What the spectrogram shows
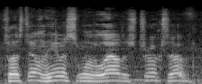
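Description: Gravelly middle-aged man, excited. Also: fairly high pitch, racing, crowd noise, poor audio. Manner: excited, keeps saying "oh my goodness". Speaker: fan and subscriber. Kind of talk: casual chat. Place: outdoors by a truck at a gas station.

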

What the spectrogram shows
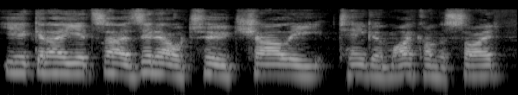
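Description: Easygoing mid-pitched New Zealand man. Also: fairly even intonation, measured pace, a little hiss or hum. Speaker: amateur radio builder and host. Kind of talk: casual hands-on hobby demonstration. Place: indoor home electronics workbench.

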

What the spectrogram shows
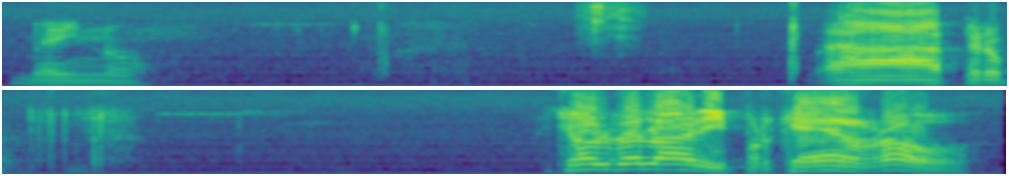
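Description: In a dry recording with game music behind him, a young Colombian gamer with a Paisa accent speaks slowly and animatedly at medium pitch. He curses, grumbles, shrieks, and laughs in mock panic while giving angry let's-play commentary on a horror game.

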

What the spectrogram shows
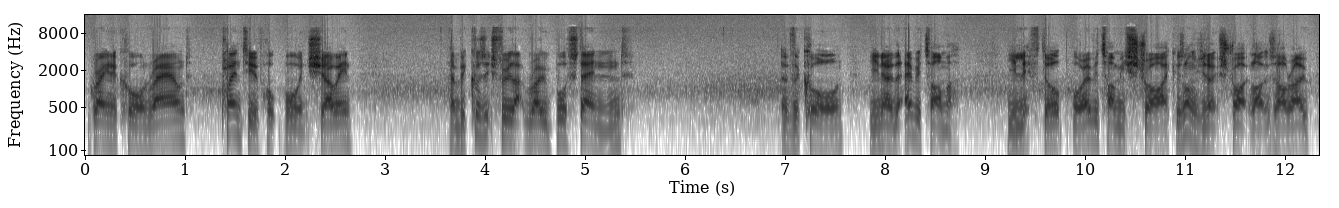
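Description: Standing outdoors on a lakeside bank, an English angling coach in his thirties explains fishing tips step by step in a practical way, his voice in a middle pitch. The low-quality recording comes from a clip-on mic and carries a faint background hum.

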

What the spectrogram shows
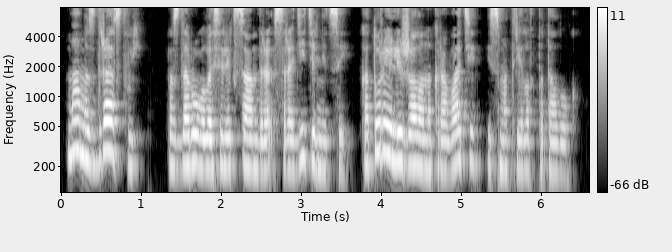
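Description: A woman narrating an audiobook in an even, measured storytelling manner. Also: lowish voice. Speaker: audiobook reader. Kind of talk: scripted narration.

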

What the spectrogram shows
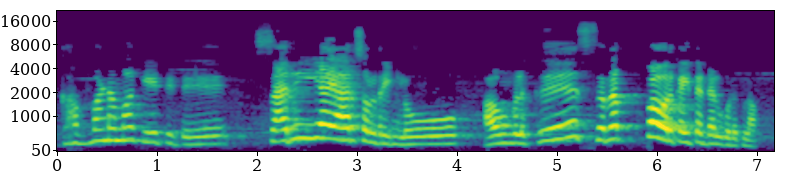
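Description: A woman's voice: sits high, expressive, a little slow, fairly bright tone. A woman teaching a classroom lesson to young children with a Tamil Nadu accent, coaxing them along with constant questions. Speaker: primary school teacher. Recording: echoey classroom, faint noise.

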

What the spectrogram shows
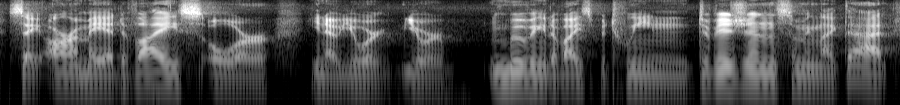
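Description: A male trainer talks through a command-line demo at an easy, conversational pace, dropping in frequent fillers. His voice sits somewhat low but sounds very bright and forward. The tone is smooth and clean throughout. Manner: relaxed, conversational, many "uh"s. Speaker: product trainer. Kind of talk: screen-recorded tech tutorial voice-over.

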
